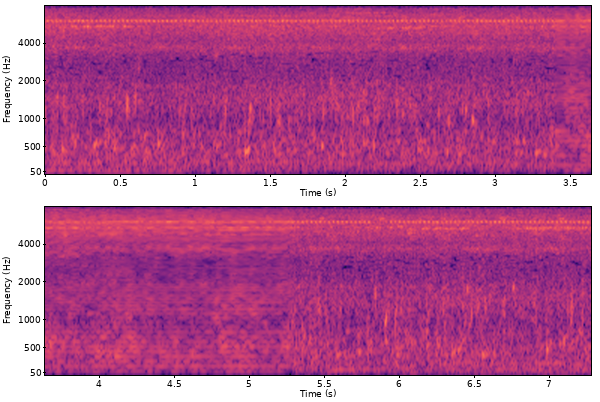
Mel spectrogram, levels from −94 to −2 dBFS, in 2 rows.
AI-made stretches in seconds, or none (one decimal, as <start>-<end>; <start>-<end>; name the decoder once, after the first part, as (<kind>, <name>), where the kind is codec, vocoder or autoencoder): 3.4-5.3 (vocoder, HiFi-GAN)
